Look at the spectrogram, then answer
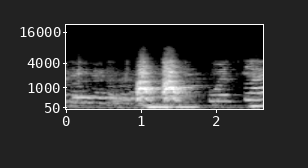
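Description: A dog barks twice in quick succession within a novelty pop song, the loud yaps rising over the band's music and vocals.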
